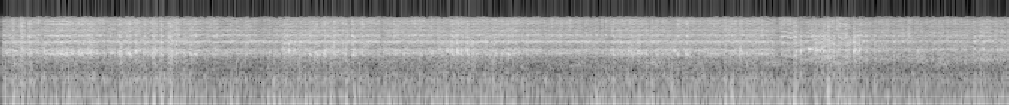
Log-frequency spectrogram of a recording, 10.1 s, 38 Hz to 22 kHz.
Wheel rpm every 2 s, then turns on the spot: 230, 230, 230, 230, 170.
none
